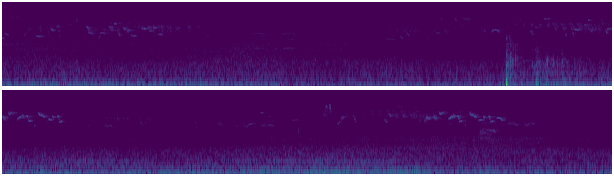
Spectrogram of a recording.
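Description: Songbirds singing and chirping in short phrases, over a steady low rumble, with one sharp click about ten seconds in.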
